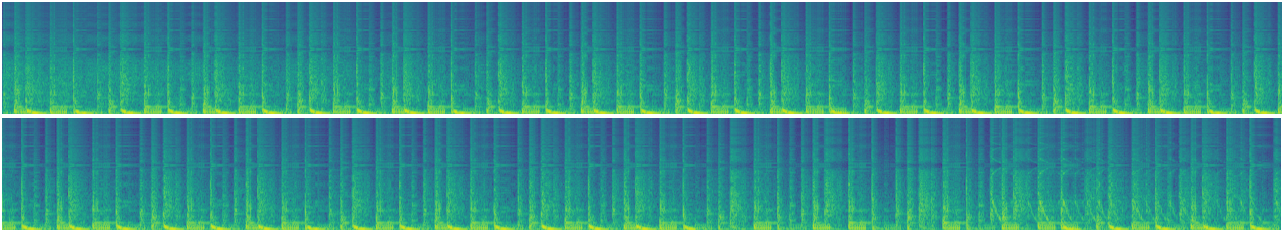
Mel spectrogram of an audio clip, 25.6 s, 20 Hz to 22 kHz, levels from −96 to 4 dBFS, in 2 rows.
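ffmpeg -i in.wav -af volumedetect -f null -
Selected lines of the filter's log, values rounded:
mean_volume: -12.0 dB
max_volume: -1.3 dB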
